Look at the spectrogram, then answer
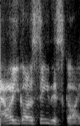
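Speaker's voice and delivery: ordinary delivery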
